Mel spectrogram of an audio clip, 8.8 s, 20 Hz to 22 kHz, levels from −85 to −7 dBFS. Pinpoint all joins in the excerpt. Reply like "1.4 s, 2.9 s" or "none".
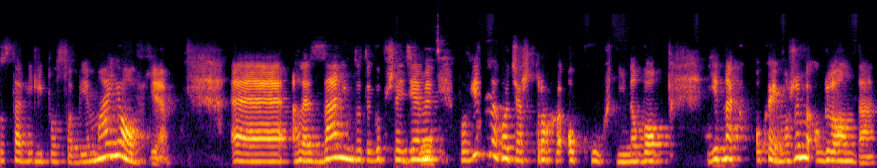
none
